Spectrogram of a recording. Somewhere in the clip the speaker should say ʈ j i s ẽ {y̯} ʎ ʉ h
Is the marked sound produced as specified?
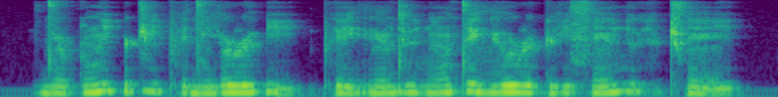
yes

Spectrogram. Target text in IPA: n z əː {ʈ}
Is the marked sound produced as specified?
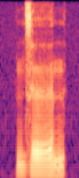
no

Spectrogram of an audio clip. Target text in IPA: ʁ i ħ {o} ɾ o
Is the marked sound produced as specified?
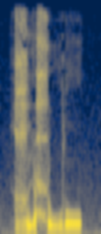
no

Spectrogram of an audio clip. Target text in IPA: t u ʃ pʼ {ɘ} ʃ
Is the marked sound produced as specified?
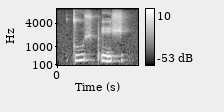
no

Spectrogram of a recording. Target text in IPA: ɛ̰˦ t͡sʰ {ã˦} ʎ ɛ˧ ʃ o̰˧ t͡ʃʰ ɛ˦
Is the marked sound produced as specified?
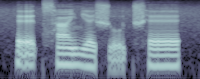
yes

